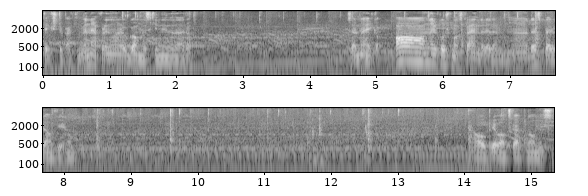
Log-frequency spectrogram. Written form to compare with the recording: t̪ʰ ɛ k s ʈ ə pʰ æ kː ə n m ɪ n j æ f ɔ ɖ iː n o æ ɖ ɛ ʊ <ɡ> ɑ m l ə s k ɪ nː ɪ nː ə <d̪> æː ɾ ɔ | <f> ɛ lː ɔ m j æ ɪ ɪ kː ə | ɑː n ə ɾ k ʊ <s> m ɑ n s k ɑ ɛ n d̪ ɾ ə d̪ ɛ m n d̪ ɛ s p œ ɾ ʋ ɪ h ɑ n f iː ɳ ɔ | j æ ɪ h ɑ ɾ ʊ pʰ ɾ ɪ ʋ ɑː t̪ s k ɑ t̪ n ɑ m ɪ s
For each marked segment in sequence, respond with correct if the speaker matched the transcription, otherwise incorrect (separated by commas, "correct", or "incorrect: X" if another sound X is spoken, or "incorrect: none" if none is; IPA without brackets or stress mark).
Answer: correct, correct, incorrect: s, incorrect: ʂ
